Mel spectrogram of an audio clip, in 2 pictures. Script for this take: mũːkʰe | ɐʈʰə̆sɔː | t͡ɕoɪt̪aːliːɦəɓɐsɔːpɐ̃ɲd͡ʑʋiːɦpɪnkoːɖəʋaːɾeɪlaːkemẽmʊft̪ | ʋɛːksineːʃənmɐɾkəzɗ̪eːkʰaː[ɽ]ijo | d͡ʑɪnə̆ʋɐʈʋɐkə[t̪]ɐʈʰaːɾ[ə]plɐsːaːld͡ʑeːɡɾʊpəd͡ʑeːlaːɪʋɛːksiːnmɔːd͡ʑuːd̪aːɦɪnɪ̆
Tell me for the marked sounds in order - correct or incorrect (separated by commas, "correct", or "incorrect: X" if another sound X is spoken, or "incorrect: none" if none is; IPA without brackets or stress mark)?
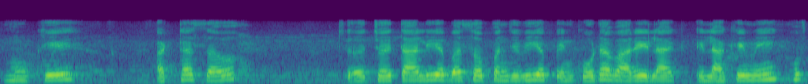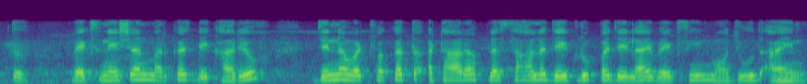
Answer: incorrect: ɾ, correct, correct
